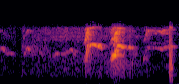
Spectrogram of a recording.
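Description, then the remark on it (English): A puppy whimpers and cries because it wants to get to its mother for milk, in a string of thin, high-pitched whines that rise and fall, ending with a sharper yelp. It's fairly quiet, with no one talking. “Why is it crying? Because it wants to get over and see its mom to get milk.”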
